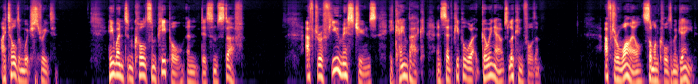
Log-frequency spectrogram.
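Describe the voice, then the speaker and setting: A man narrating a comic story in a theatrical, deliberate, dramatic reading style. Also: on the low side, lively intonation, breathy edge, no echo, studio quality.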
